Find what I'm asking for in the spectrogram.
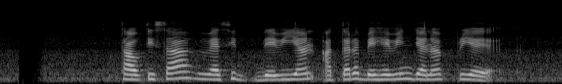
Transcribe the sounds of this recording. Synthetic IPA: t̪awt̪isaːʋæsid̪eʋijana̰t̪əɾəbeɦeʋind͡ʒanaprijəjə̰

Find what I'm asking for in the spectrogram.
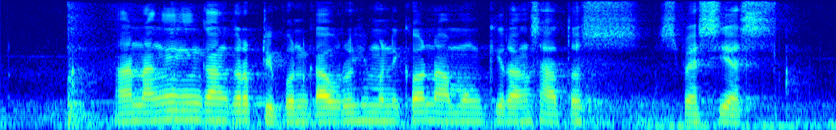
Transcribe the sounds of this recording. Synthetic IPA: ʔanaŋeɪŋkaŋkəɾəp̚d̪̥i̤pʊnkawəɾuɦimənikɔnamʊŋkiɾaŋsat̪ʊsːpesiɛs

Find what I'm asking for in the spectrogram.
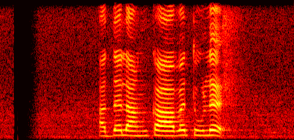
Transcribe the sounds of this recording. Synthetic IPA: ɐd̪əlɐŋkaːʋət̪ulə

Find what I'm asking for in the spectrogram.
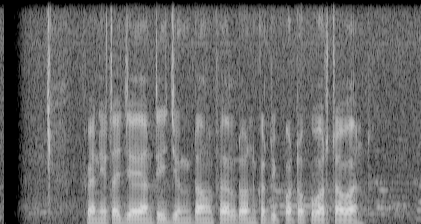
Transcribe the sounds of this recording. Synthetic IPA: fɛnit̪ad͡ʒajant̪id͡ʒɨŋt̪ɔnfɛlt̪ɔnkɨrdipɔt̪ɔkəwart̪awan

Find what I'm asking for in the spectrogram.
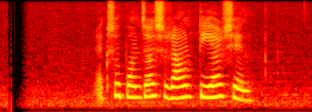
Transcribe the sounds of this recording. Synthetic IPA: ɛ̰kʃopɔnt͡ɕaʃɾawɳɖʈiaɾʃel

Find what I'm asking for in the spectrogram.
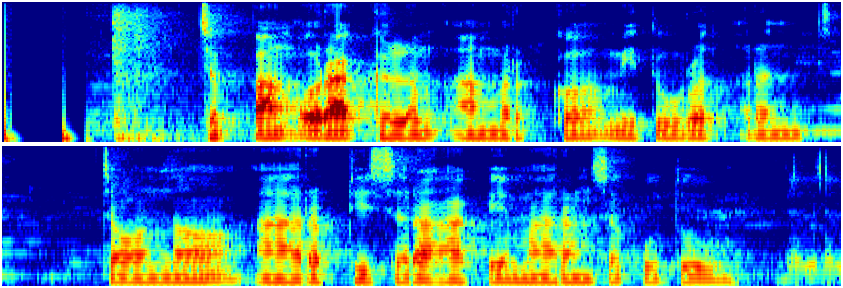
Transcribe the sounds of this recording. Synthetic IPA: d̥ʒ̥ə̤paŋoɾaɡ̥ə̤ləmamərɡ̥ɔ̤mit̪uɾʊt̪̚rəɲ | t͡ʃɔnɔaɾəp̚d̪̥i̤səɾaɦakemaɾaŋsəkut̪u

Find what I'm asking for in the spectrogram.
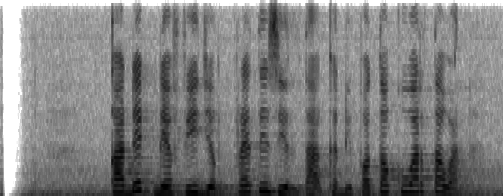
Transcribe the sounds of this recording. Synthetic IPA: kadɛk̚dɛfid͡ʒɨŋpɾɛt̪izint̪akɨrdipɔt̪ɔkuwart̪awan

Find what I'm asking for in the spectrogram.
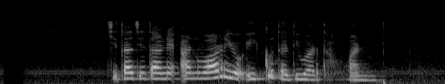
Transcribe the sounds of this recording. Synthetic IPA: t͡ʃit̪at͡ʃit̪aneʔanwarjoʔikud̪̥ä̤d̪̥i̤wart̪ḁwan

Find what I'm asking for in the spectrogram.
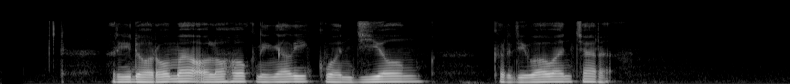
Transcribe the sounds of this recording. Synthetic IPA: ridɔɾɔmaɔ̰lɔɦɔkniŋalikuɔnd͡ʒiɔŋ | kərdiwawaɲt͡ʃaɾa

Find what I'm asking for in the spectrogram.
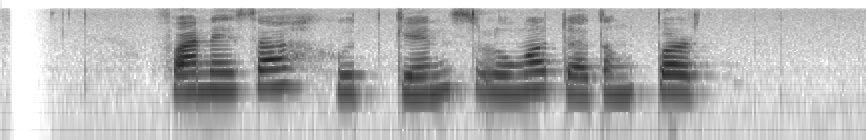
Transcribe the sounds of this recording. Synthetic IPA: fanesahud̪ɡ̥ɛnsluŋɔɖ̥ä̤t̪əŋpərt̪̚

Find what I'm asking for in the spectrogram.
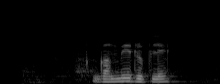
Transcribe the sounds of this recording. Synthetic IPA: ɡʌmbirːuple

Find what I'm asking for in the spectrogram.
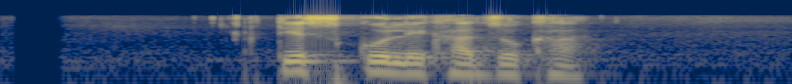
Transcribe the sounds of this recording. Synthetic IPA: t̪eskolekʰad͡zokʰa

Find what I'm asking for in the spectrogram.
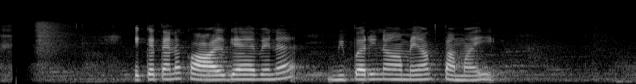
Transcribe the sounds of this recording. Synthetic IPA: ekət̪ænəkaːlɡɛːʋenəʋipəɾinaːmejakt̪amaj

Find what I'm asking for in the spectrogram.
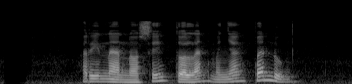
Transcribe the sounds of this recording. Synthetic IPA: rinanɔsid̪̥o̤lanməɲaŋb̥a̤ndʊŋ

